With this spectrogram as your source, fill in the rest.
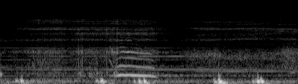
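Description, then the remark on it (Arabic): A muffled heartbeat sound effect thumps in low pairs, about three double beats over a steady electronic hum, with a brief rising tonal whine partway through, marking an injured girl found to still have a pulse. No voices. “يا جماعة يا جماعة فيها نبض فيها نبض”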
